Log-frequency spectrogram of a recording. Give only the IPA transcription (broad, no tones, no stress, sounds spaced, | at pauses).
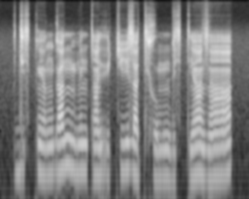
dʲ ʊ sʲ k ẽ ɐ̯ ŋ ɡ a n m b ẽ n t ã rʲ ə c i z a tʲ x ʊ m n d ʏ sʲ tʲ ã z ã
